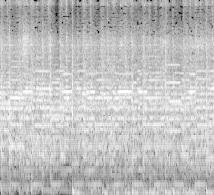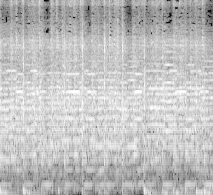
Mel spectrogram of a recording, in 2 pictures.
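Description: Instrumental passage of live Pashto folk music: tabla and hand drums keep a fast, steady rhythm, many of the bass strokes sliding down in pitch, under a sustained melody from a keyboard and a plucked lute.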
